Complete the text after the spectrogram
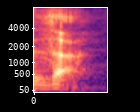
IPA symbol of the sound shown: ə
